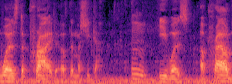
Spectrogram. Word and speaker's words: Mexica: But yeah, they are the Meshica, what we call the Aztecs.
